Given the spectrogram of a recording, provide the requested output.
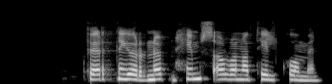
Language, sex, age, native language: Icelandic, male, 30-39, Icelandic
